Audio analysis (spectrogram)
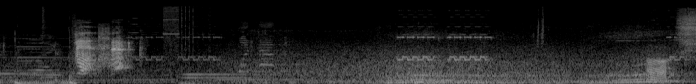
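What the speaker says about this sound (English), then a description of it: "I found a payphone with some hardware attached to it. It just started ringing" A ringing payphone rigged with hardware in the Watch Dogs 2 video game, heard as repeated electronic bell tones over street traffic and other game sounds, with voices present.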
